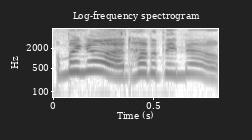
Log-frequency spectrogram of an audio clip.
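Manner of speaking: put-on very high, giggling, gushing squeal. Imagining two people seeing the news coverage: imitating people giggling. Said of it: "they're giggling, being like".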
